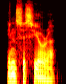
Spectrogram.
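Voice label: "incisura", British English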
